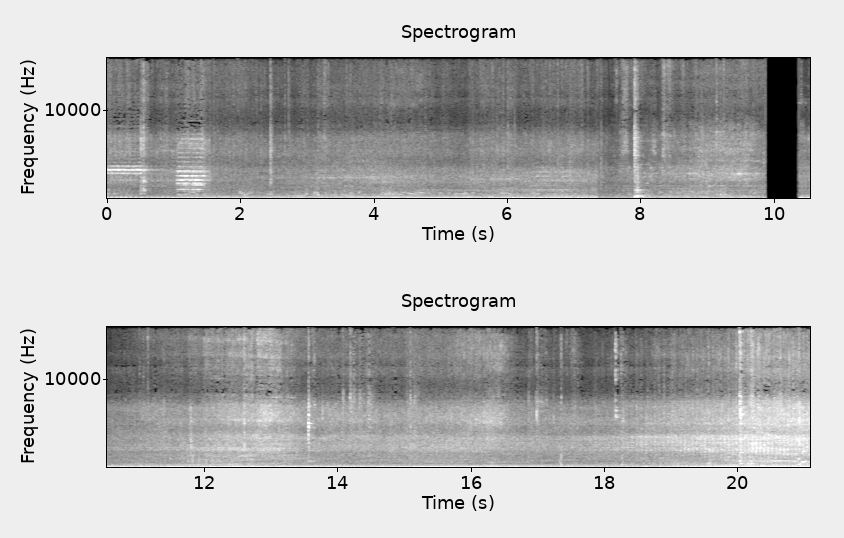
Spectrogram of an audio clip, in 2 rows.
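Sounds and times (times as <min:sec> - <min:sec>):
passing road traffic rumble: 0:10.4 - 0:21.0.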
